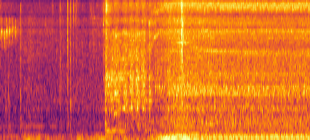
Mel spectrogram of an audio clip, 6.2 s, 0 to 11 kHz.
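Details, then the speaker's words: Diesel with 10,000 hours after a suspected bad injector: brief crank, catches and settles into a steady, even low rumble with no misfire or knock and little smoke; healthy start and idle. "that's good. Not loads and loads of smoke, and the engine, I think up into here."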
